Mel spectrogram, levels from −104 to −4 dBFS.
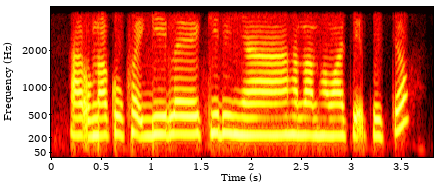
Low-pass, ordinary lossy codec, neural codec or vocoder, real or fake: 3.6 kHz; none; none; real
